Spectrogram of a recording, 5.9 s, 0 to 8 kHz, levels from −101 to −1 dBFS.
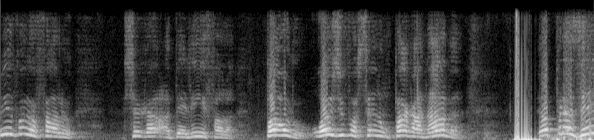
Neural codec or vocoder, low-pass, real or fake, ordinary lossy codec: none; 7.2 kHz; real; none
